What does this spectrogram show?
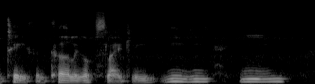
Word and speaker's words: yi: Yee, yee. So if we bring the cheeks together, yee. I know my mouth looks a bit ridiculous and is very exaggerated, but that is the pronunciation of this letter.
